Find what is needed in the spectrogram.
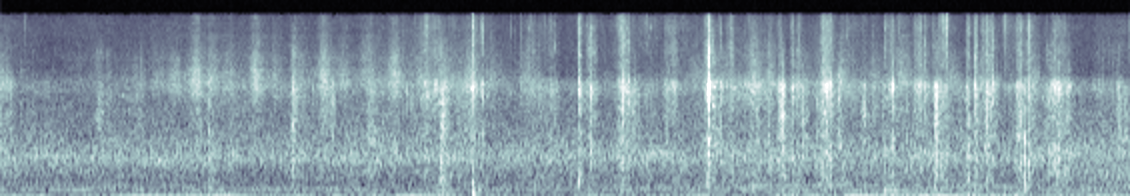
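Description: Footsteps of a person and a horse on a gravel paddock: irregular light crunches and clicks over a steady low hum.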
